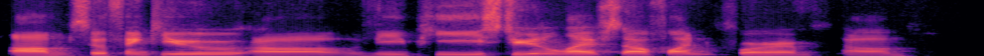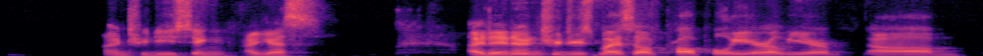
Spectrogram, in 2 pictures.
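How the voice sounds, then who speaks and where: A man's voice: mid-range voice, measured pace, a little mellow, clear, resonant tone. A young man from Mauritius moderating an informal online student presentation, with casual, slightly hesitant phrasing. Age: young adult. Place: online video call.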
